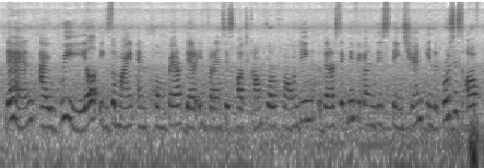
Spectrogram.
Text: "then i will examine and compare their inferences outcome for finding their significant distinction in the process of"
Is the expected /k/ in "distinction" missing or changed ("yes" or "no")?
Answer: yes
